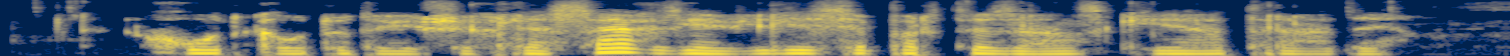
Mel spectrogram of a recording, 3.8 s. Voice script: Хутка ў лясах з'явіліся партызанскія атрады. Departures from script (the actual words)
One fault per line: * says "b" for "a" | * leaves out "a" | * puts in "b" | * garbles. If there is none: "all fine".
* puts in "тутэйшых"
